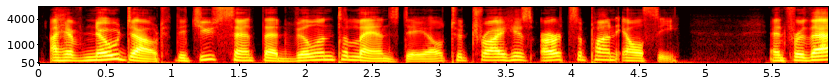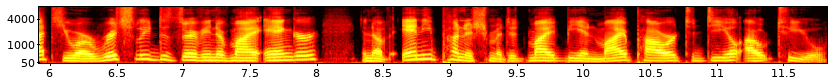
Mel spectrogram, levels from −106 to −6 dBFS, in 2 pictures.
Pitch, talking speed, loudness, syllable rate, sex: 160 Hz, 215 wpm, -21 LUFS, 5.3 syllables/s, female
